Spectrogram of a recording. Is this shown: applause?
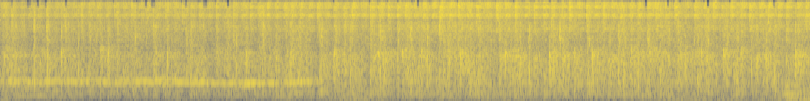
yes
